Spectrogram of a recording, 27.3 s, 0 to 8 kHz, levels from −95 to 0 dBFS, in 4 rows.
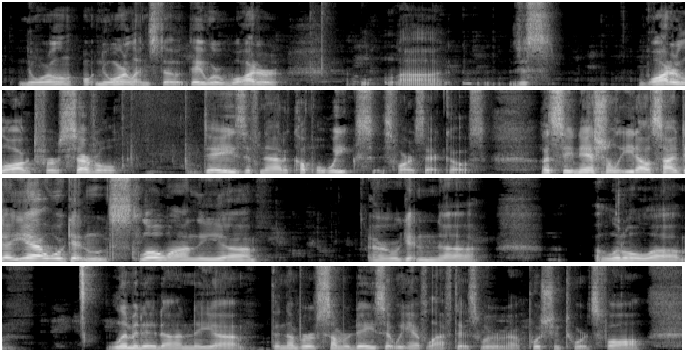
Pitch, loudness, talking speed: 130 Hz, -23 LUFS, 135 wpm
